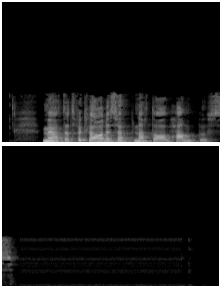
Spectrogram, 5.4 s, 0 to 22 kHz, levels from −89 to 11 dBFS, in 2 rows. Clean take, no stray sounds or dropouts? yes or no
yes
